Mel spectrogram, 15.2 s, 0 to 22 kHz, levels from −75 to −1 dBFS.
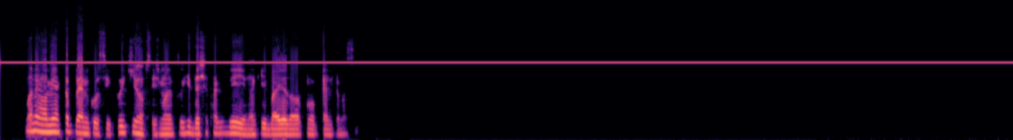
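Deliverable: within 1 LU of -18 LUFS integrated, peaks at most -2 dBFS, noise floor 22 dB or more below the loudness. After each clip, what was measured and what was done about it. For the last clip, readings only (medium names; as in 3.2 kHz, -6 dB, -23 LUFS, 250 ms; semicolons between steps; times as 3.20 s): clipped samples 0.2%; clipping level -13.5 dBFS; steady tone 4.1 kHz; tone level -29 dBFS; loudness -26.0 LUFS; peak level -13.5 dBFS; loudness target -18.0 LUFS
-> clip repair -13.5 dBFS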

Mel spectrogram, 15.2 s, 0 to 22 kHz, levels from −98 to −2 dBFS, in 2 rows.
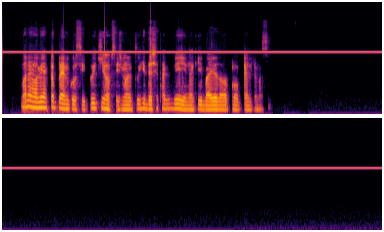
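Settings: clipped samples 0.0%; steady tone 4.1 kHz; tone level -29 dBFS
-> band-stop 4.1 kHz, Q 30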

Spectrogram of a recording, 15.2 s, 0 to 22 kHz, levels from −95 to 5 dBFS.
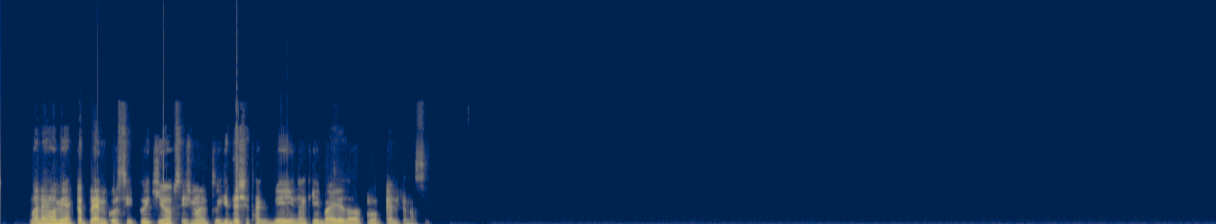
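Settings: steady tone not found; loudness -23.5 LUFS; peak level -4.5 dBFS; loudness target -18.0 LUFS
-> trim +5.5 dB; peak limiter -2 dBFS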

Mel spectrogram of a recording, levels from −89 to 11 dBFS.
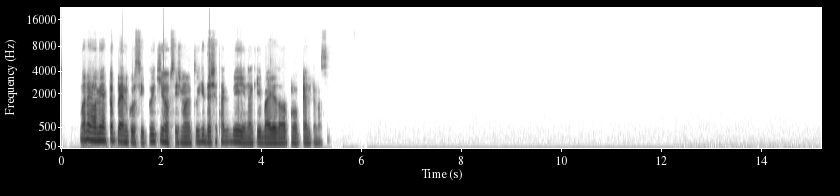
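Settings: loudness -18.5 LUFS; peak level -2.0 dBFS; noise floor -76 dBFS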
